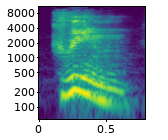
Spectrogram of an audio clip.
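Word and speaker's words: kvin: Queen. Esse que só tem uma sílaba, só tem uma vogal.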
